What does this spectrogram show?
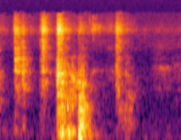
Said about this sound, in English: I love this fucking dog.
